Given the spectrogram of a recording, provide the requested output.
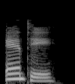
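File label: "antae", British English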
